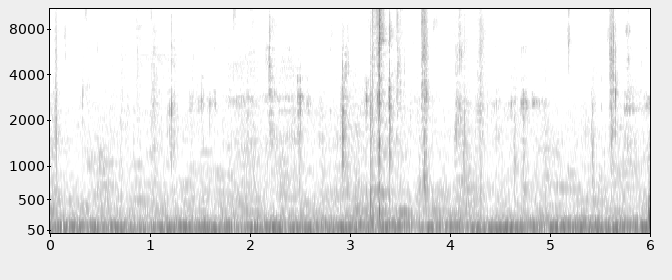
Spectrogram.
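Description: Close chewing and biting of a grilled corn cob (elote) coated in crushed potato chips and Flamin' Hot Cheetos, with irregular crisp crunches, the sharpest a little past the middle.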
